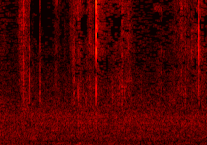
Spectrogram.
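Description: A cat crunches on a piece of corn husk.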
